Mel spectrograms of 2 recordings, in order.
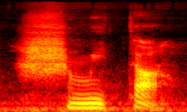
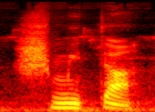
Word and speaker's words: Shmita: It's called Shmita. Shmita. It is spelled S-H and then M-I-T-A, some spell it S-H-M-E-E-T-A, and it literally means to loosen the grip.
